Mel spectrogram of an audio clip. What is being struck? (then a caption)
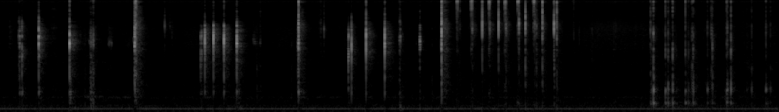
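Plastic cosmetic tube. A pink and white squeezable plastic cosmetic cream tube with a cap, held in the hands, is tapped and scratched with long natural nails. The result is sharp, dry, high-pitched clicks in irregular bursts with soft scratchy brushing between them over a faint steady low hum. Each click dies away almost instantly.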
